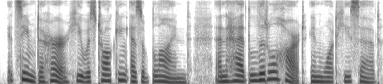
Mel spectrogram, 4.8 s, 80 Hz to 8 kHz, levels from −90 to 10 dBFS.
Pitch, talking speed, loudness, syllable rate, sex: 180 Hz, 225 wpm, -19 LUFS, 4.9 syllables/s, female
